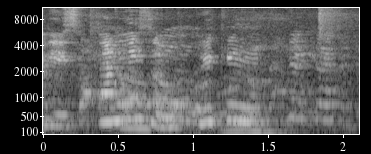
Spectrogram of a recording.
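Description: Children's voices chattering and playing, mixed with indistinct talk.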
